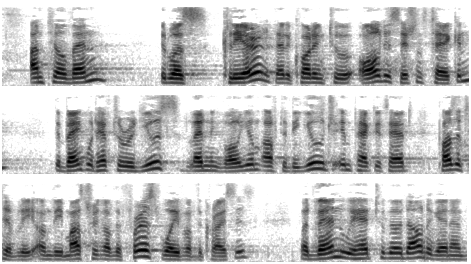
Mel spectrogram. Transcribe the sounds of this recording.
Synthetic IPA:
ə̃ntʰɪlˠðɨ̃n | ɨt̚wʌz̥kʰl̥ɪɹðɨɾɨkʰɔɹɾɪ̃ŋtʰɨʔɔlˠdɨsɪʒ̃n̩z̥tʰeɪkɨ̃n | ðɨbæ̃ŋkwʊd̚hɨv̥tʰɨɹidjʉslɛ̃ndɪ̃ŋvɑlˠjũmæftə˞ðɨjud͡ʒɪ̃mpʰæk̚tɨt̚hɨd̚pʰɑzɨɾɪvliʔə̰̃nðɨmæstə˞ɪ̃ŋʌvðɨfɜ˞st̚weɪvʌvðɨkʰɹ̥aɪsɨs | b̥ʌt̪̚ðɨ̃nwiɨd̚tʰɨɡoʊdãʊ̃nɨɡɛ̃nɨ̃n

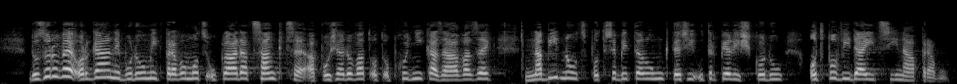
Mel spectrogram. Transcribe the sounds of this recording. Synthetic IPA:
do̞zo̞ɾo̞vɛːʔo̞ɾɡaːnɪbudo̞wmiːt̪̚pɾavo̞mo̞t͡sʔuklaːdat̪saŋkt͡sɛʔapo̞ʒado̞vat̪ʔo̞t̪o̞pxo̞dɲiːkazaːvazɛknabiːdno̞wt̪spo̞t̪r̝̥ɛbɪt̪ɛluːmkt̪ɛr̝iːʔut̪r̩pjɛlɪʃko̞duʔo̞t̪po̞viːdajiːt͡siːnaːpɾavu

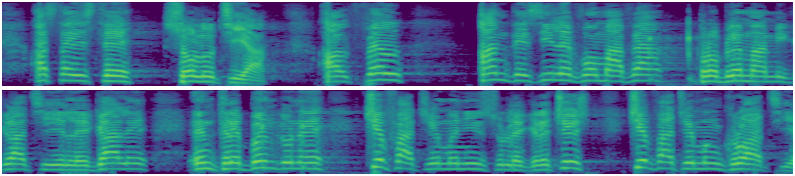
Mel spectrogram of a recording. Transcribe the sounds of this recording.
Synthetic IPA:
ast̪aje̞st̪e̞ | so̞lut̪sia̰ | alt̪fe̞l | anʲd̪e̞zile̞vo̞mavea | pɾo̞ble̞mamiɡɾat̪sije̞jle̞ɡale̞ɨnt̪ɾe̞bɨnd̪une̞t͡ʃe̞fat͡ʃe̞mɨninsule̞ɡɾe̞t͡ʃe̞ʃt̪ʲ | t͡ʃe̞fat͡ʃe̞mɨŋkɾoat̪sia

